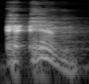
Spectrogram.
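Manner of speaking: loud royal throat clear; ahem, kingly. Acted. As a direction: clear your throat before speaking. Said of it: "said the king".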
